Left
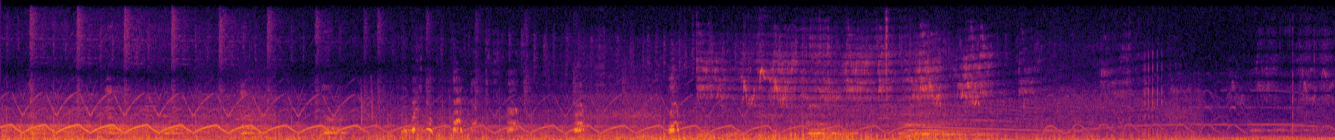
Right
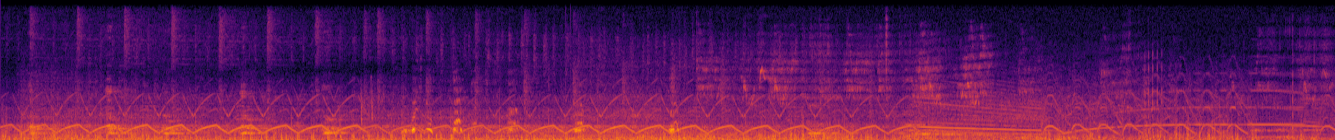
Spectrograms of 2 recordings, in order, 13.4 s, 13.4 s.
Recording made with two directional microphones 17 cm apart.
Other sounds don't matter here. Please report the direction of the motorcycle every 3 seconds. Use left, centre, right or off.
right, right, centre, left, left.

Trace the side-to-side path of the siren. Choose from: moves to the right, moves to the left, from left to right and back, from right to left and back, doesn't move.
moves to the right.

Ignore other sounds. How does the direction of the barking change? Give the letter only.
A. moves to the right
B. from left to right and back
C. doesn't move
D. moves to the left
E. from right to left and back
E.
